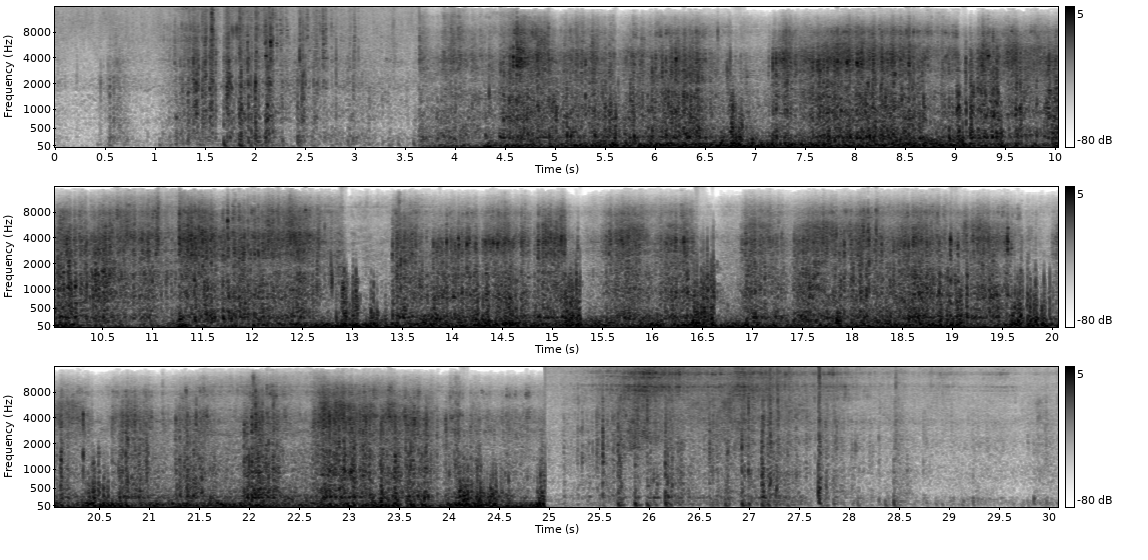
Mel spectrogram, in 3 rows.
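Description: Wind rushing over a rider-worn camera's microphone as a downhill mountain bike is ridden fast over rough dirt trail, mixed with tyre noise and rattling knocks from the bike. The noise drops away suddenly about 25 seconds in.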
